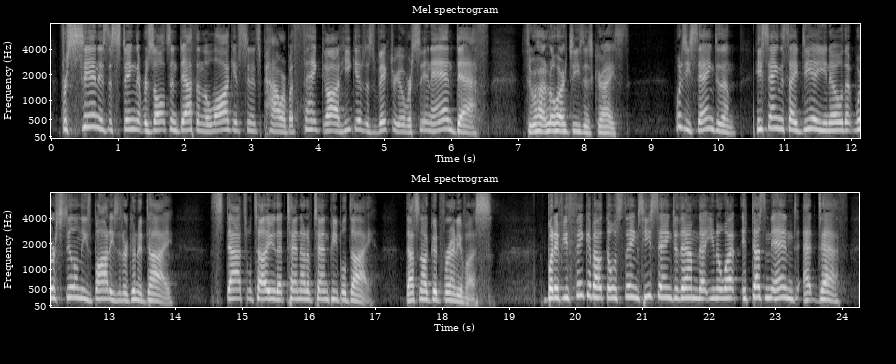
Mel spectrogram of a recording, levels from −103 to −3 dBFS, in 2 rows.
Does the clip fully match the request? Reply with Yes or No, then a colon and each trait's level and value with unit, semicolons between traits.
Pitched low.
No: high, 220 Hz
